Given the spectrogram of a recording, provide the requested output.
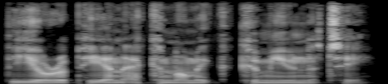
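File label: "european economic community", British English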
